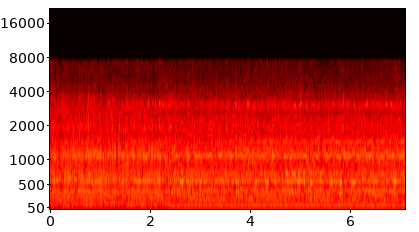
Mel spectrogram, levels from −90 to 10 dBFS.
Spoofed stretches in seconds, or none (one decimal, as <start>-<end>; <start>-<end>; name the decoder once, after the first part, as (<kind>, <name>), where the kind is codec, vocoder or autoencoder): 0.0-2.4 (vocoder, HiFi-GAN)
